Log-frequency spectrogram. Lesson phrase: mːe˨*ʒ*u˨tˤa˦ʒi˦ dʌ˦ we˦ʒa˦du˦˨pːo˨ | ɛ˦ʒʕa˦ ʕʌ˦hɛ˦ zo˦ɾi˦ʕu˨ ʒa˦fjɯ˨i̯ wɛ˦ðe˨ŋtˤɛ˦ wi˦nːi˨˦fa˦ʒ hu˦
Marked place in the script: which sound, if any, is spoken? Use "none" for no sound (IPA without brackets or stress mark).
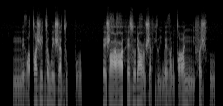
ð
